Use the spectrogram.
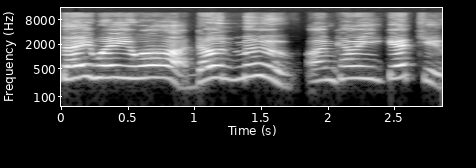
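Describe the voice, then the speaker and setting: A woman's high-pitched, put-on character voice at a moderate pace. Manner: sharp, urgent.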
